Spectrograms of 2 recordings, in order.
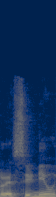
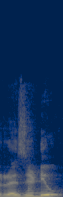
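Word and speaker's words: residue: में लेना होता है, दैट इज कॉल्ड रेसिड्यू या फिर रेजिड्यू, आप जो भी इसको बोलना चाहें, प्रोनाउंसिएशन से कोई फर्क नहीं पड़ता है।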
